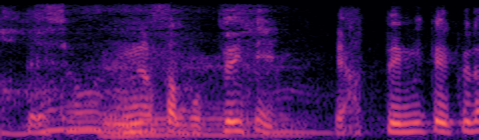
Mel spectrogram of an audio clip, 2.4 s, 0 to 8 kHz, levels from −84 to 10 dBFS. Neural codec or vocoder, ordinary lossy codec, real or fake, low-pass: codec, 44.1 kHz, 7.8 kbps, DAC; Opus, 32 kbps; fake; 7.2 kHz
